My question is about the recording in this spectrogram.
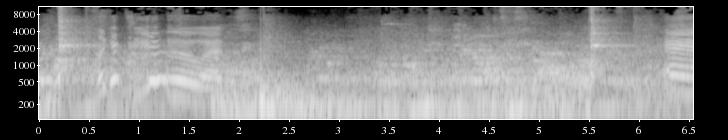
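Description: A baseball bat strikes pitched balls in a batting cage: two sharp cracks with a short ring, one just after the start and one about five seconds later. A duller thud comes between them. People's voices and a general hall din run underneath.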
